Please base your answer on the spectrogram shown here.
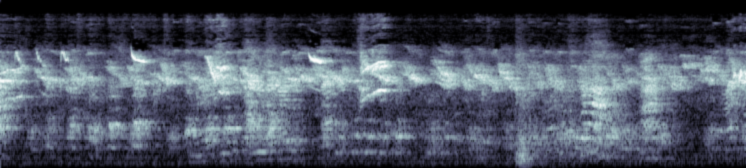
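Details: Oriental white-eye song used as a lure to get other birds singing: dense, fast high chirps and short falling twitters run on without pause, with a brief louder note near the middle.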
